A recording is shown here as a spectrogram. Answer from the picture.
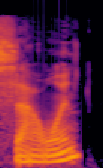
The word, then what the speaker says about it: Samhain: It's pronounced, it looks like Samhain in English, and it's pronounced Samhain.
